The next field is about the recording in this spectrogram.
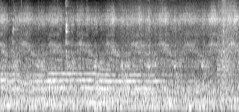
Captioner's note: whisking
